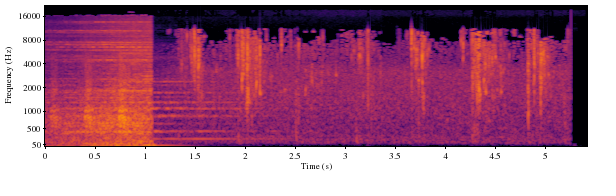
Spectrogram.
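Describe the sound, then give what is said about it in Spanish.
Wet footsteps of a man walking around a basketball court in a prison courtyard splash through shallow puddles left by rain on a summer afternoon, at an unhurried, uneven pace, each step a short squelchy slap, following a brief loud rush of sound at the very start. “No le importa mojarse los zapatos cuando camina entre los charcos de agua que dejó la lluvia de aquella tarde de verano.”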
